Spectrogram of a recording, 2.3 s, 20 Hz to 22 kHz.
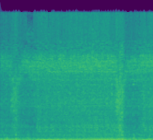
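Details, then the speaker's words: Old carbureted truck cold start after a -2 degree night, choke still on, weak battery charged and gas poured in; low, steady rumble that never picks up speed, bogging and won't rev. "It's cold. Dang, it don't even want to rev."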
